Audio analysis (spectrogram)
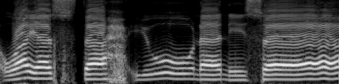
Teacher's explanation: Di sini kita wajib memanjangkan sa sepanjang 4 harokat sebagaimana lafal su'a dan lafal abnaakum. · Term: mad wajib muttasil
